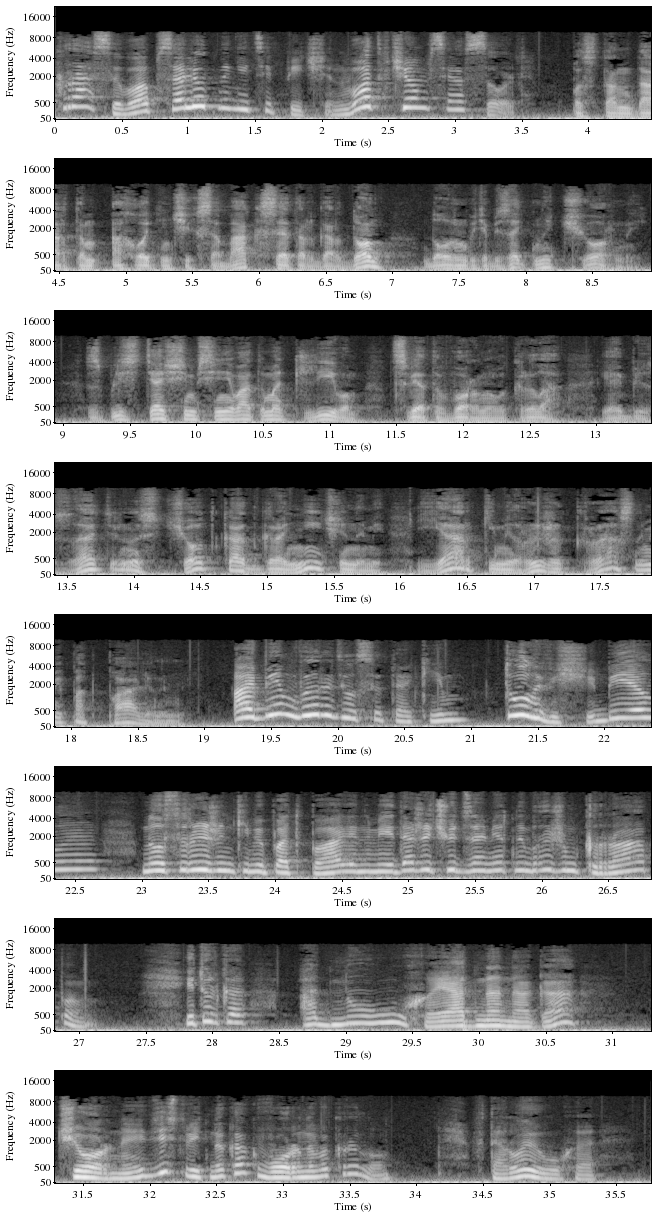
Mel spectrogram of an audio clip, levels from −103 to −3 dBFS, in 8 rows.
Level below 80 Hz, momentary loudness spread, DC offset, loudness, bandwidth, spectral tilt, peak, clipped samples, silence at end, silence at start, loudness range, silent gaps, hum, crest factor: -34 dBFS; 16 LU; under 0.1%; -23 LUFS; 10 kHz; -5.5 dB/octave; -2 dBFS; under 0.1%; 0 s; 0 s; 7 LU; none; none; 18 dB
